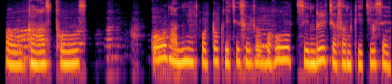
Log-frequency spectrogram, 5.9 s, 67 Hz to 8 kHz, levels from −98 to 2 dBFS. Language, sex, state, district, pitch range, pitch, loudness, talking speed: Chhattisgarhi, female, Chhattisgarh, Raigarh, 215-250 Hz, 230 Hz, -18 LUFS, 145 wpm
